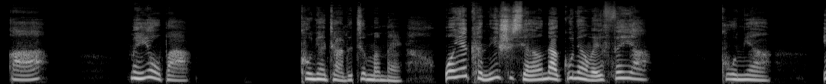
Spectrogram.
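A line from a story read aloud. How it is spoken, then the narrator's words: Casual offhand question. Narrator (Chinese): 林渊 状似无意的开口闲问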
